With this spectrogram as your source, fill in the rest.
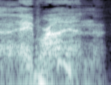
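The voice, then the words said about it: Put-on sexy voice. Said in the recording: “This is my sexy voice.”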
